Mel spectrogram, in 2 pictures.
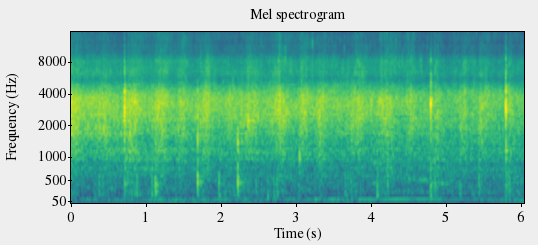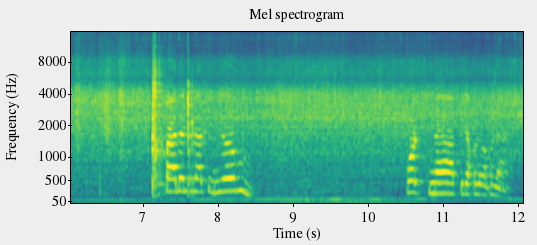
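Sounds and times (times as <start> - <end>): spatula scraping against pan: 0.0 - 7.8
food sizzling in a hot pan: 0.0 - 12.0.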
